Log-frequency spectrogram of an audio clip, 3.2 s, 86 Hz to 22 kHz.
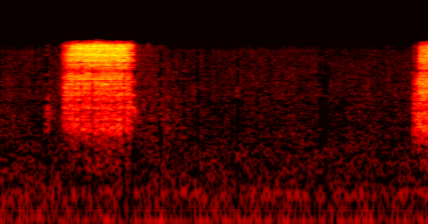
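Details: Barn owl at a morning feeding, 06:57 on 13 September 2019, Netherlands: one loud rasping hissed screech, then a pause of two seconds before another begins.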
